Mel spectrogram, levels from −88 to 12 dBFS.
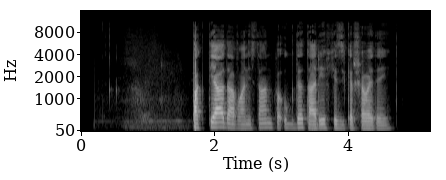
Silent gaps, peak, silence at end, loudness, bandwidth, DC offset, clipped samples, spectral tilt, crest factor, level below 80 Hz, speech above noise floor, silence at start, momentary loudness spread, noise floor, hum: none; 0 dBFS; 0.6 s; -25 LUFS; 11.5 kHz; under 0.1%; under 0.1%; -5 dB/octave; 28 dB; -62 dBFS; 33 dB; 1.7 s; 12 LU; -60 dBFS; none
